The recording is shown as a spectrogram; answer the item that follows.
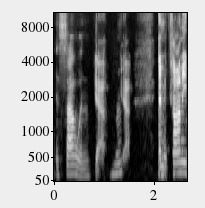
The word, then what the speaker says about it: Samhain: it makes sense in the way that it's pronounced sawin not you know sah Hayne sawin yeah yeah and Connie B Connie B black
